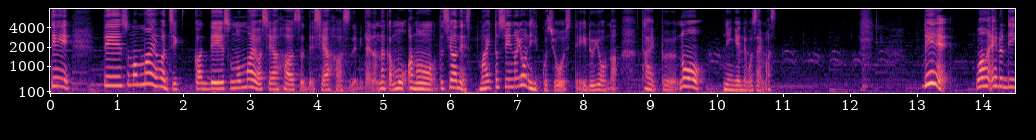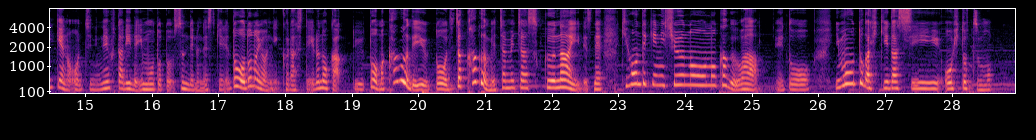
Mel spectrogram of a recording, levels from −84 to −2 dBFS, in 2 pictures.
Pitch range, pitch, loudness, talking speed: 185-280 Hz, 220 Hz, -25 LUFS, 330 characters per minute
